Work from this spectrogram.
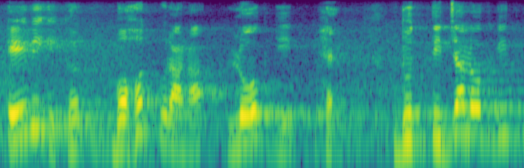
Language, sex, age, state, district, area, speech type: Punjabi, male, 18-30, Punjab, Mansa, rural, spontaneous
